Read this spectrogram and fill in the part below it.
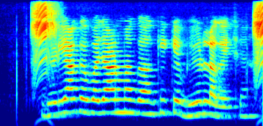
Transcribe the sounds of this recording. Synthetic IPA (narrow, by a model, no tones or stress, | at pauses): bʱiɽijakebəd͡ʒaɾmeɡə̃ɦkikebʱiɽləɡɛt͡ʃʰɛ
